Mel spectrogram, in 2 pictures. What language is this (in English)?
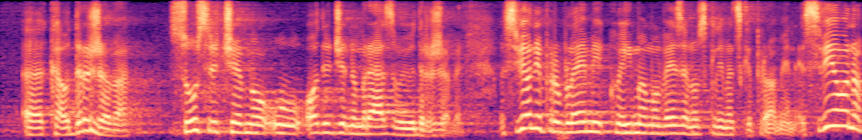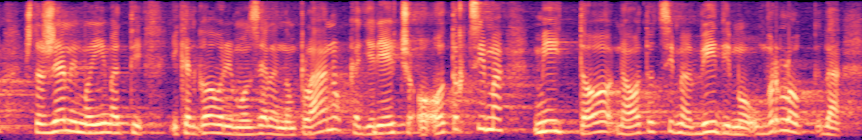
Croatian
